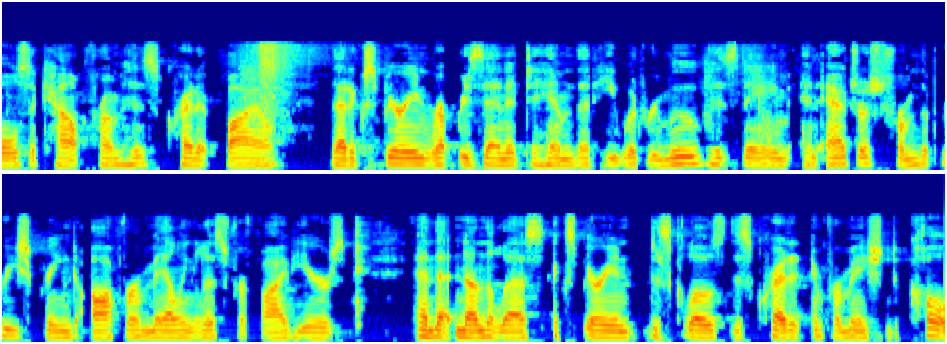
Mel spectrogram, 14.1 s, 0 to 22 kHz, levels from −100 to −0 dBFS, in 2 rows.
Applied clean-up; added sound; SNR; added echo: classical method spectral subtraction.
